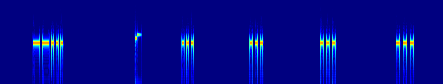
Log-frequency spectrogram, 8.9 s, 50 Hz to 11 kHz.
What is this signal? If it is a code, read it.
Morse code, heard as a keyed tone, about 23 wpm, spaced as for 7 wpm, 700 Hz. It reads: 7 SSSS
